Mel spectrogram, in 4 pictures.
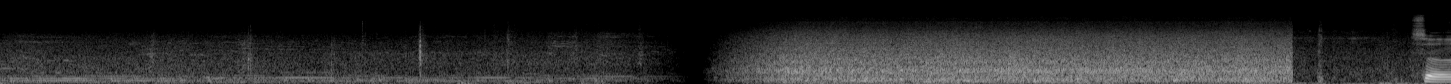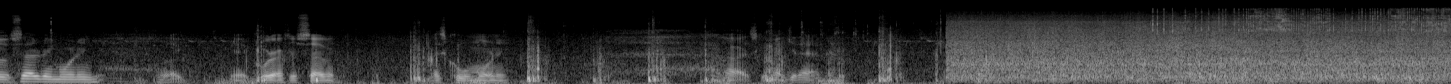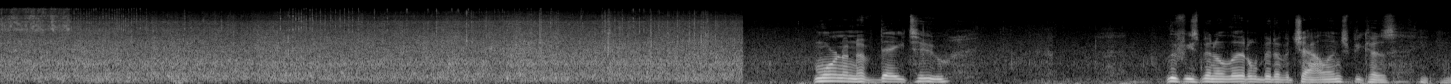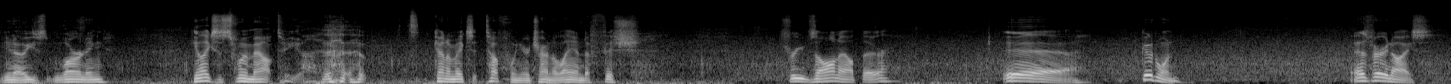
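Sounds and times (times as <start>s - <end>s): river water rushing over rocks: 7.2s - 13.0s, 24.0s - 36.9s.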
